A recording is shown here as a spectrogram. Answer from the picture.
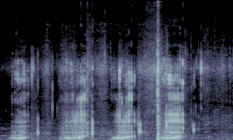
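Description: A person's wordless voiced sounds: four short vocalizations in quick succession, each about a third of a second long.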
